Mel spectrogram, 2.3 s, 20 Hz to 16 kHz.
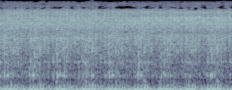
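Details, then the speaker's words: Project Zero 18 engine on first start after build, Emerald ECU, throttle bodies being synced for airflow, good oil pressure, first heat cycle: steady even idle just under 1000 rpm, smooth pulse, no misses or knocks; running cleanly. "give her a couple revs she sounds good though what are we idling we're idling at a little less than a thousand rpm"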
